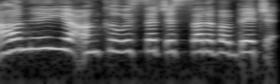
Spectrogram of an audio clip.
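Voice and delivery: nephew's wife badmouthing Scrooge; gossiping wife. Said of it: "she was like".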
